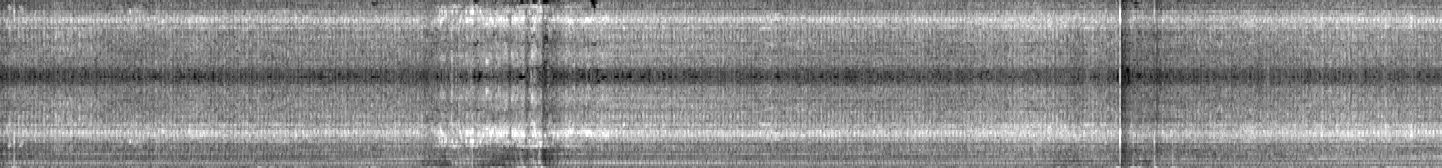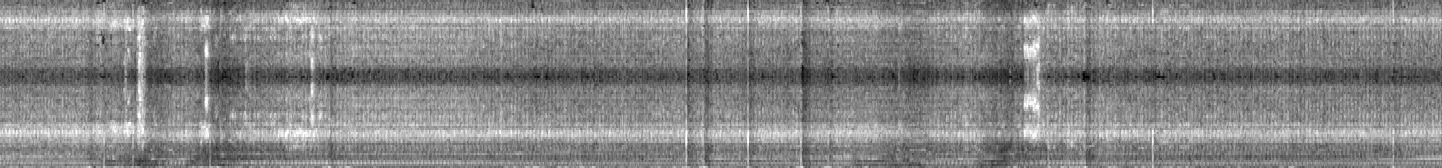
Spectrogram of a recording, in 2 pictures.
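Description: Go-kart engine recorded onboard, running hard through a lap. Its pitch climbs steadily along the straights and drops sharply three times as the kart slows for corners, then builds again.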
